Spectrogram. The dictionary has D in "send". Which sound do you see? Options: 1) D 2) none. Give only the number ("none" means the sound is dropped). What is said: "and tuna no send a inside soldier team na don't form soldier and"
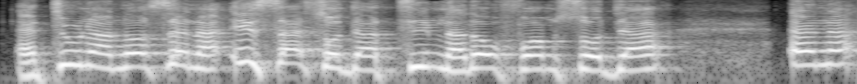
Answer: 2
